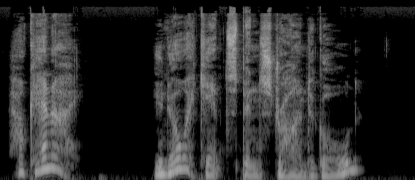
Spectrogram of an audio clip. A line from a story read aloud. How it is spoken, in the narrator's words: she whispered back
